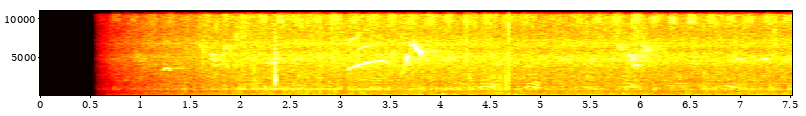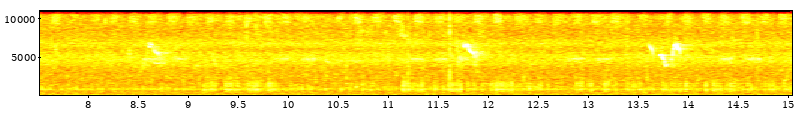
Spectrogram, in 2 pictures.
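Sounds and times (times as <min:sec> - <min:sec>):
insects chirping: 0:00.7 - 0:15.0
low steady rumble: 0:01.1 - 0:15.0
bird chirps: 0:03.0 - 0:04.6, 0:11.5 - 0:14.7.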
